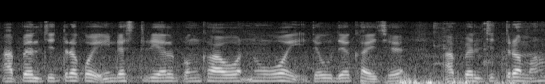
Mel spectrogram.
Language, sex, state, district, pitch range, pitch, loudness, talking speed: Gujarati, male, Gujarat, Gandhinagar, 145-160 Hz, 155 Hz, -17 LUFS, 120 wpm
